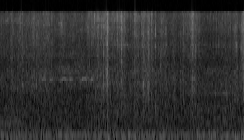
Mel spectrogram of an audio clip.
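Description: Quiet outdoor background with a low hum and a few faint small clicks.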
